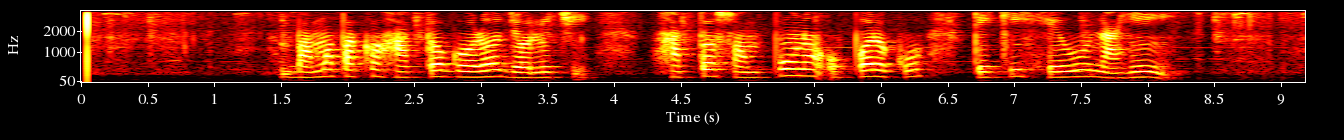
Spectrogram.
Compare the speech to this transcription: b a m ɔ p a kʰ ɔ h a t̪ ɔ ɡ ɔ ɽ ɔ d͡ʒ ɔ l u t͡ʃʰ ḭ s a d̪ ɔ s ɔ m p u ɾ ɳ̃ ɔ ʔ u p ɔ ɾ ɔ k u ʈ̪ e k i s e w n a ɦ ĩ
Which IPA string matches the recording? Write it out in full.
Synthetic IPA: b a m ɔ p a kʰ ɔ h a t̪ ɔ ɡ ɔ ɭ ɔ d͡ʒ ɔ l u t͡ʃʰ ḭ h a t̪ ɔ s ɔ m p u ɾ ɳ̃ ɔ ʔ u p ɔ ɾ ɔ k u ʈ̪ e k i h e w n a ɦ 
